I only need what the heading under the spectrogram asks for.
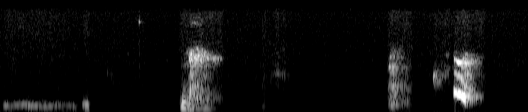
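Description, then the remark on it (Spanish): A small dog whimpers: a low, drawn-out whine at first, then a few short, separate whimpering bursts with quiet gaps between them. No one speaks. “Mi perrito chiquito aquí quiere causarnos estrés.”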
